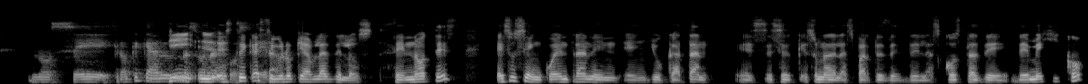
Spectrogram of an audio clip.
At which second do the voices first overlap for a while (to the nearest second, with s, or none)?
2 s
